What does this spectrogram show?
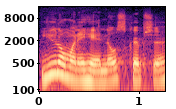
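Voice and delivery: ordinary talk, nothing marked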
